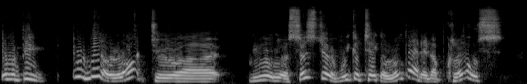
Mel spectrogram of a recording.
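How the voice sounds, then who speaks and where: This is a put-on character voice pitched fairly high. It swings very widely in pitch. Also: fairly quick pace. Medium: actual play. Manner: hearty, effusive.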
